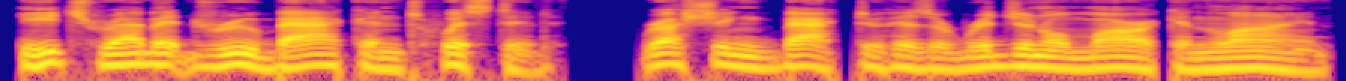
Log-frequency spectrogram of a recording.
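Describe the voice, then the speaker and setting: A man with a fairly low voice narrates a children's adventure novel. He reads scripted storytelling prose in a close, dry recording. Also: fairly even intonation, normal speed, a bit bright, no room sound. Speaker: audiobook narrator.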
